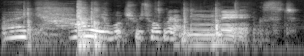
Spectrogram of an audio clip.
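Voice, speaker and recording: A woman's voice: fairly high pitch, huge pitch swings, slow. A woman presenting an informal craft demonstration, thinking aloud as she goes. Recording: clear background noise, clicks.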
